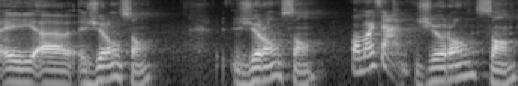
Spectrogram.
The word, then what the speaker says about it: Jurançon: Okay, let me put Jurançon sec.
